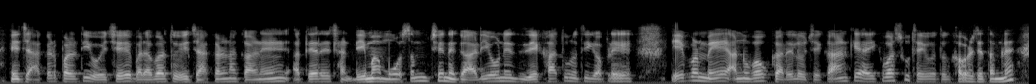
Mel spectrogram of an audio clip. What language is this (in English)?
Gujarati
